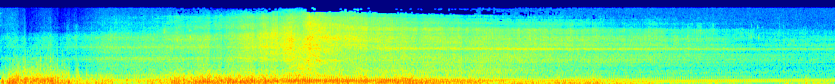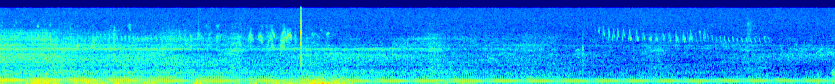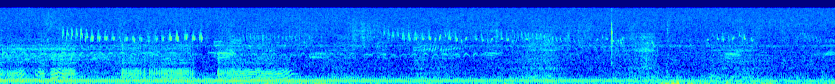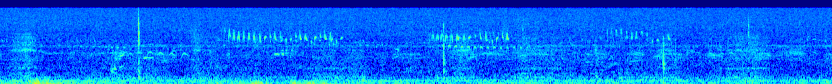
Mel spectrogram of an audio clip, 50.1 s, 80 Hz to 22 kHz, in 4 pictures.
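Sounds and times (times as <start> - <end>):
low engine hum: 0.0 - 50.0
motor vehicle passing: 0.0 - 50.0.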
